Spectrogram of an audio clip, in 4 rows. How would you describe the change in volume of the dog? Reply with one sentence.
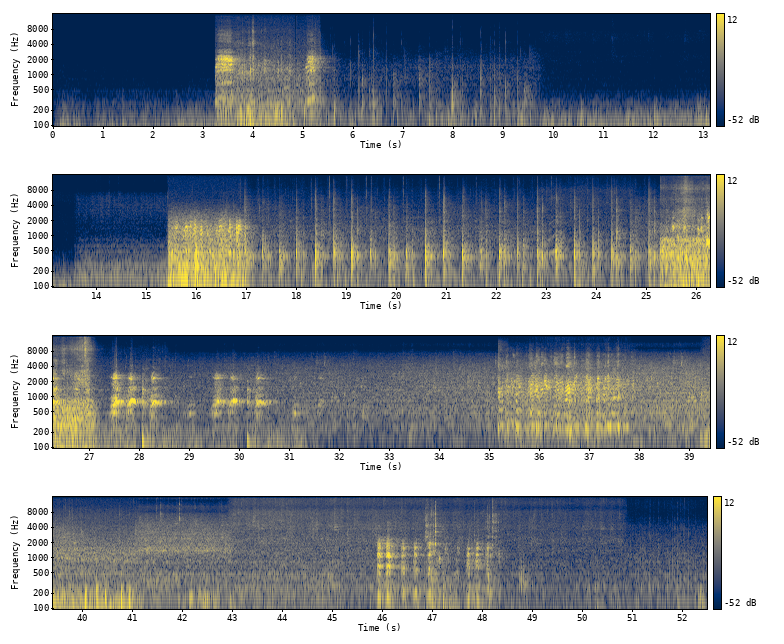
The loudness of the dog goes down.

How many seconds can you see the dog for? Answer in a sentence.
You can hear the dog for 6 seconds altogether.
